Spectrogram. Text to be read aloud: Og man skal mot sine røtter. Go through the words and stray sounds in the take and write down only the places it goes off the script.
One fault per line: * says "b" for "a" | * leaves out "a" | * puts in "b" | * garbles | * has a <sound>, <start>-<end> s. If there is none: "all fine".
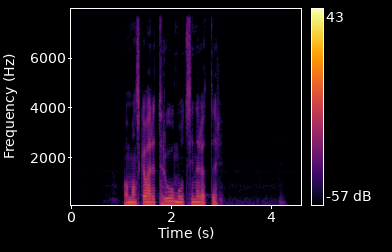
* puts in "være tro"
